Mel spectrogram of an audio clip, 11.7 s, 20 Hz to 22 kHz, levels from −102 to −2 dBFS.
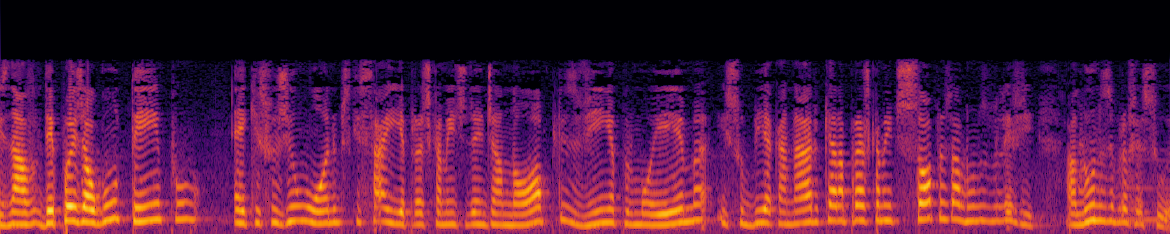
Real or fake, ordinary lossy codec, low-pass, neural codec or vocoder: real; none; none; none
